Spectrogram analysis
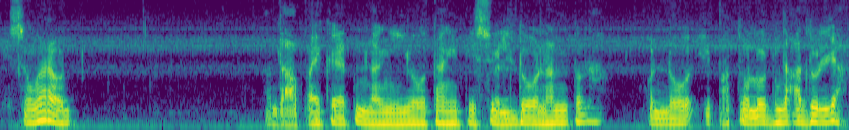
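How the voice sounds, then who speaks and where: A man's voice: fairly low pitch, fairly even intonation, moderate pace, a little mellow, a little hiss or hum, lightly acted, low-quality recording. A man playing a firm, skeptical village man in a radio drama comedy.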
